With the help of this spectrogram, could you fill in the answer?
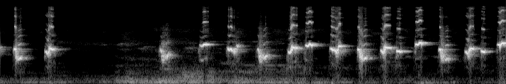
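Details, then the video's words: Yellow-vented bulbul singing a long, fast-paced ropel panjang song, used as a lure to make other bulbuls sing and answer aggressively. Bubbly, slurred whistled notes rise and fall in quick succession, with a low rumble near the start. "SUARA trucukan gacor ROPEL PANJANG buat Pancingan trucukan agar bunyi"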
